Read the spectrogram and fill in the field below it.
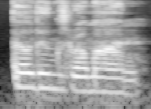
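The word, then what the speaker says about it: Bildungsroman: challenge sheet and it's buildings Roman which I am probably pronouncing that completely incorrectly.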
